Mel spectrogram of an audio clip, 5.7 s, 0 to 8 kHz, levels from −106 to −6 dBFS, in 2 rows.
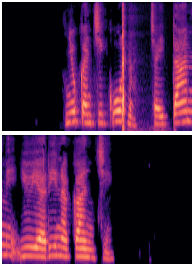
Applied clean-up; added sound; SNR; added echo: neural mask model RNNoise.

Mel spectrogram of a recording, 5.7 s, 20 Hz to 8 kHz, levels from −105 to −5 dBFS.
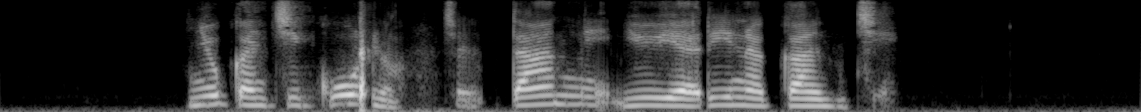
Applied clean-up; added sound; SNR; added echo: neural diffusion model UNIVERSE++.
